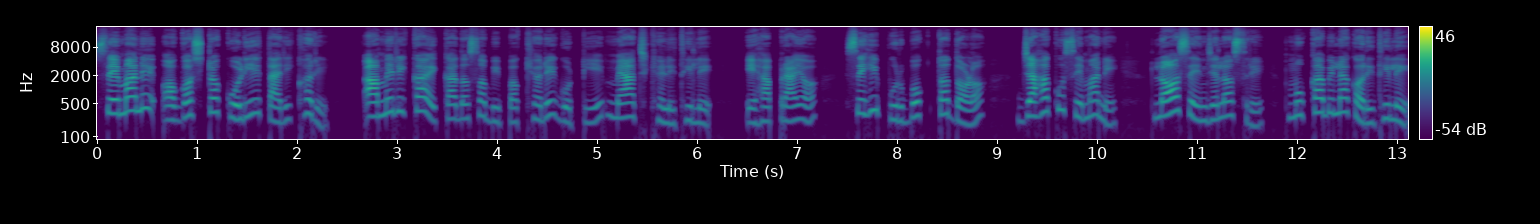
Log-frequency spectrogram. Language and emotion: Odia, neutral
